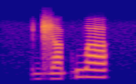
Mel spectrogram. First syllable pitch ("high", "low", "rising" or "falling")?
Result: low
